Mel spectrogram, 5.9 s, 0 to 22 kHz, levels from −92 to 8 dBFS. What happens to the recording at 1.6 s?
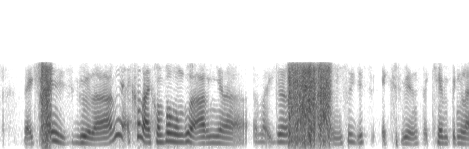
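At 1.6 s, as throughout, G.729 coding rebuilds the speech from a predictive model at 8 kbit/s, so it sounds rough and synthetic, with nothing above 3.7 kHz.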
